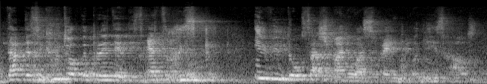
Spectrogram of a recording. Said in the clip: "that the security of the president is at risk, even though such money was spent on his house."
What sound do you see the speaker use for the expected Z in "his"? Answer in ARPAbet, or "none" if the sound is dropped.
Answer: S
